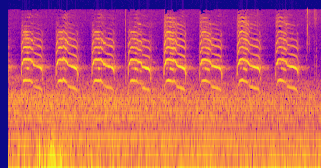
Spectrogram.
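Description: A Red-shouldered Hawk gives about nine harsh, downslurred kee-ah calls, one every two-thirds of a second, over a low steady hum and rumble.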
